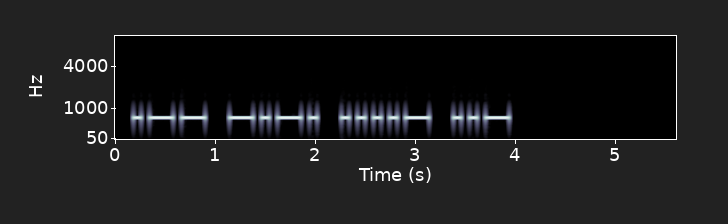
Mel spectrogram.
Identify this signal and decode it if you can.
Morse code, heard as a keyed tone, about 15 wpm, 700 Hz. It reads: WC4U
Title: USA Callsign DE Callsign - 4 Characters - 15wpm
